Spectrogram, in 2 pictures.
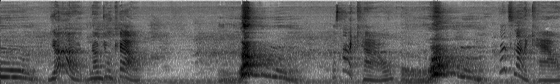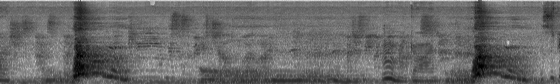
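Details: A dog making animal sounds and howling on command for its owner: five loud arching howls spaced roughly three seconds apart, each a short rise and fall, interleaved with a woman's chatter and a low background hum.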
